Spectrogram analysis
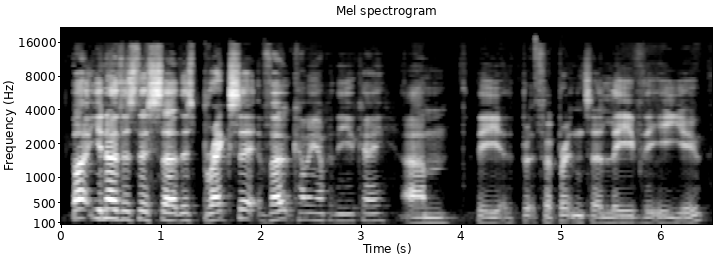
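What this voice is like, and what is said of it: British accent. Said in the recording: “Listen to that voice ... he's got a British accent”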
